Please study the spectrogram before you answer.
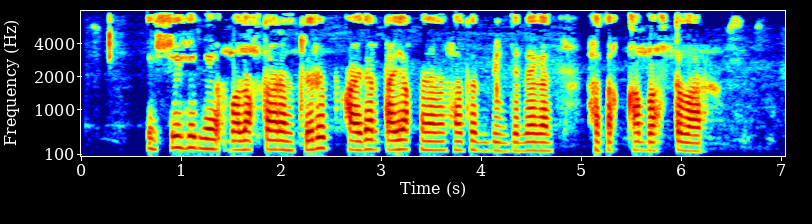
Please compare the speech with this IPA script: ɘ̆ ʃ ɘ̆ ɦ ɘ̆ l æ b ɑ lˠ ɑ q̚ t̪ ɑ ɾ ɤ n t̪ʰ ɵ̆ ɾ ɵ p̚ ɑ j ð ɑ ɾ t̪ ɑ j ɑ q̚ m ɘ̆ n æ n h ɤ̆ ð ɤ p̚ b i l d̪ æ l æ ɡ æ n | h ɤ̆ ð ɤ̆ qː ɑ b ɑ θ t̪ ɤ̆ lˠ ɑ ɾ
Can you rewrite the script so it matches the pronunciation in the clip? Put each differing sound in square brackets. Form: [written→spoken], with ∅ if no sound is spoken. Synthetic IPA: ɘ̆ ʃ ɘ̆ ɦ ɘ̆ l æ b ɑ lˠ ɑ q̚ t̪ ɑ ɾ ɤ n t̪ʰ ɵ̆ ɾ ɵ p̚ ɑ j ð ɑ ɾ t̪ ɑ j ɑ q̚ m ɘ̆ n æ n h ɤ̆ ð ɤ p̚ b i l d̪ æ l æ ɡ æ n | h ɤ̆ ð ɤ̆ qː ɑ b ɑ θ t̪ ɤ̆ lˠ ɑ ɾ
